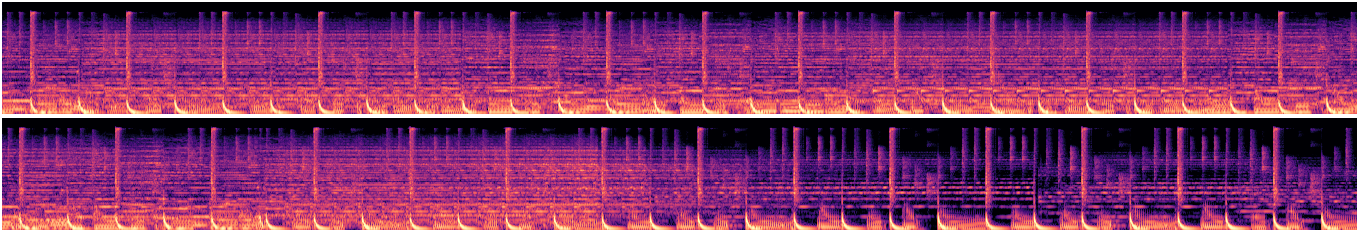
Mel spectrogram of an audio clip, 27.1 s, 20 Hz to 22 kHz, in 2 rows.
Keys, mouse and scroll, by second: 4.2 middle click, 5.0-6.0 scroll up 1, 6.0 click, 6.5 shift+click, 7.2 KP_1, 7.8-8.3 scroll down 2, 8.4 e, 10.5 scroll down 2, 11.7-12.1 ctrl+KP_8, 13.2-13.6 scroll up 2, 14.3 KP_3, 17.3 scroll up 2, 18.8 click, 19.6 shift+click, 20.8-21.4 scroll down 2, 21.4 KP_1, 23.6 e.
